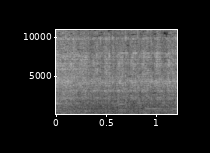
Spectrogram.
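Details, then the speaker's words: Honda Revo Fit F1 fuel-injected motorcycle, engine damaged after running out of oil, at idle: fast, even knocking thuds with a clattery top end; oil-starvation knock, with piston, conrod, crank bearing, cam chain and valve guides found damaged on teardown. "Mari kita coba hidupkan motornya. Suaranya sangat kemerangsang sekali ini,"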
